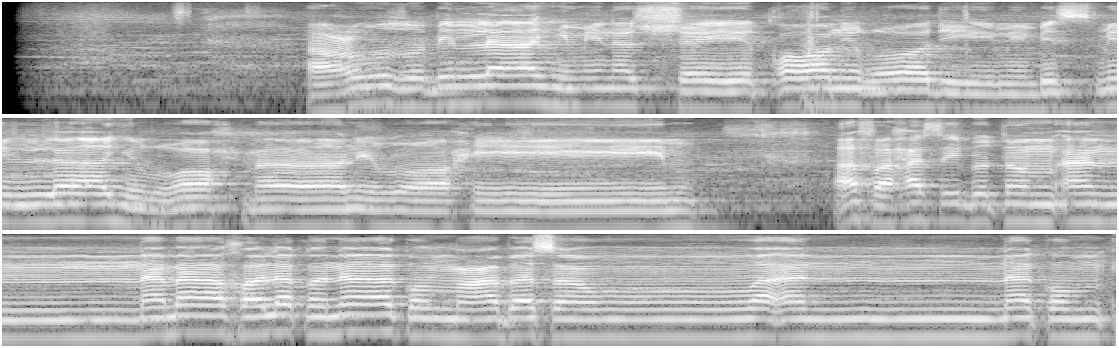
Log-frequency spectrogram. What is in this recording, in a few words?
voice, recitation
